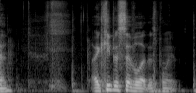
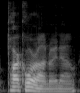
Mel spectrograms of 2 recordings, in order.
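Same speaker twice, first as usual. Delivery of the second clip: ordinary delivery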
